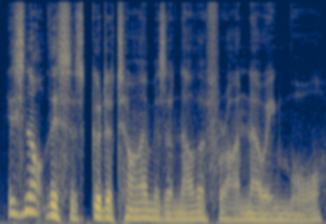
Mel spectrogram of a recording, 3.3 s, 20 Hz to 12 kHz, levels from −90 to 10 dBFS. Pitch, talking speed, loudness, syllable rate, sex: 110 Hz, 240 wpm, -20 LUFS, 5.1 syllables/s, male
